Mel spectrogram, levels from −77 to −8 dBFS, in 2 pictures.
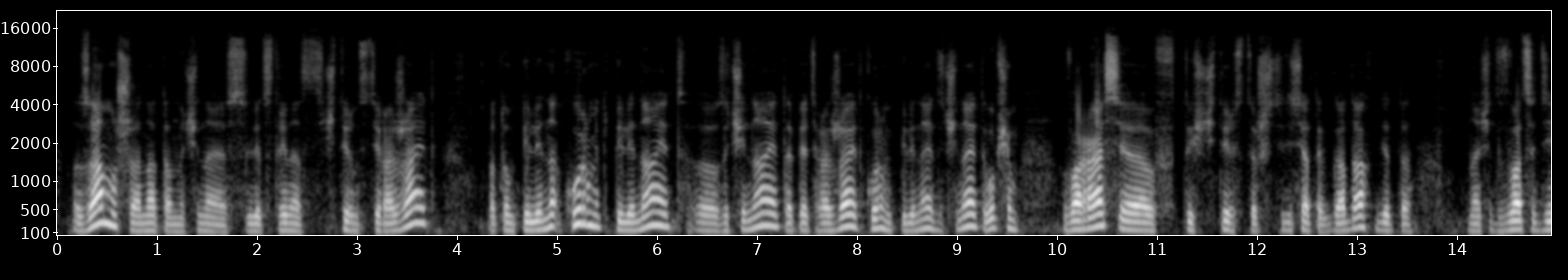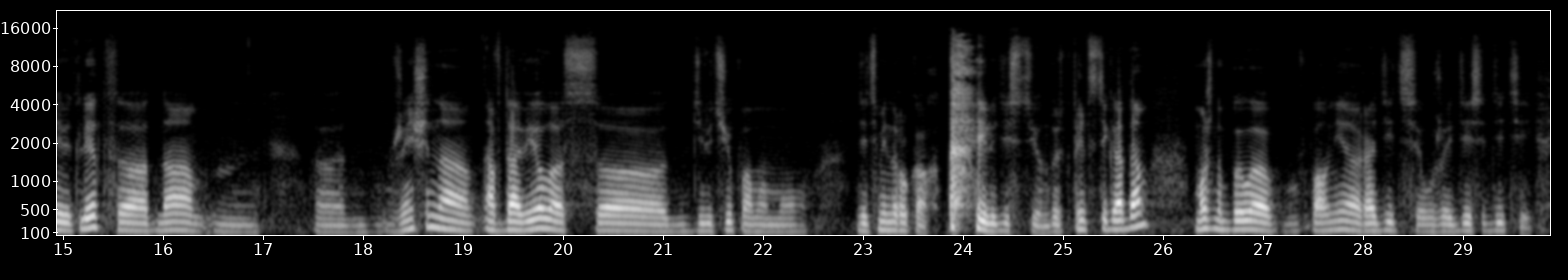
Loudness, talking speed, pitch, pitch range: -24 LUFS, 115 wpm, 140 Hz, 130-155 Hz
